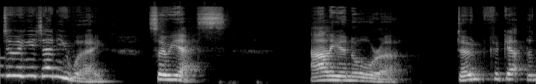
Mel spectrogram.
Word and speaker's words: Alienora: So yes, Alienora. Don't forget the name. It's only the 5 syllables, for goodness sake, Alienora. And don't say Alienora, or I may have to get nasty.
